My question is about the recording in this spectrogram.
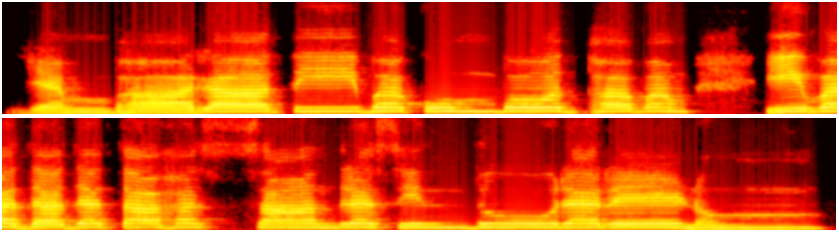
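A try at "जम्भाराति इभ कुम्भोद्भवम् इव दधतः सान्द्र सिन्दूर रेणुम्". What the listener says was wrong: ததக இருக்கு இல்லையா அந்த ஹ தான் வந்து இஸ் ஆயிடும் பின்னாடி சாந்தரவோட சேரும்போது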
